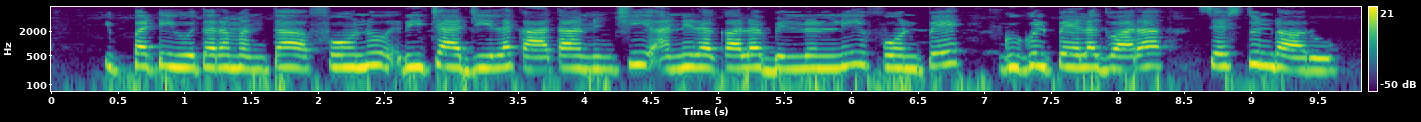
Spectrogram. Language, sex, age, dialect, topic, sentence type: Telugu, female, 18-24, Southern, banking, statement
